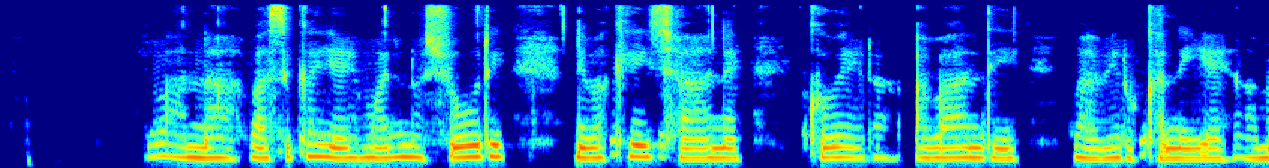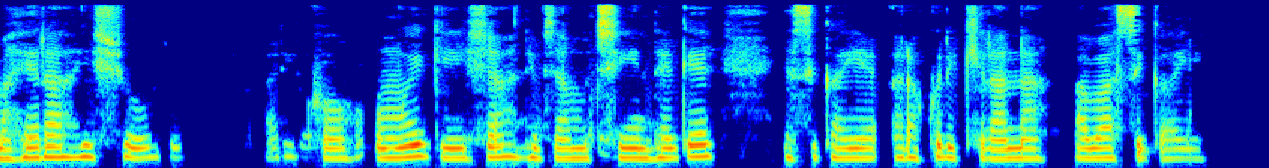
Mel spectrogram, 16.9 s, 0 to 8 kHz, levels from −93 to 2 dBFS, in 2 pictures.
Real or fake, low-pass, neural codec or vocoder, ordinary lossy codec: real; 7.2 kHz; none; MP3, 48 kbps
